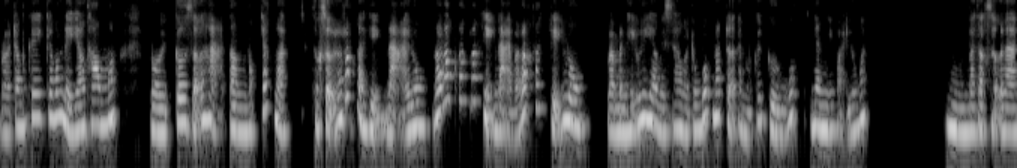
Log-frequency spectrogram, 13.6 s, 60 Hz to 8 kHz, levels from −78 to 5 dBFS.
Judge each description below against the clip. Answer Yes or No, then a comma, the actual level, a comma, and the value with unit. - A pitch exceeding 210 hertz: No, high, 200 Hz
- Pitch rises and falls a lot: Yes, wide, 5.8 semitones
